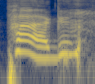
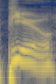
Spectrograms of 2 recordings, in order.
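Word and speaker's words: Pugh: moving right along florence pug address you that i don't even know who that is and i know that it's pew if she wants it to be pronounced grammar police over here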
